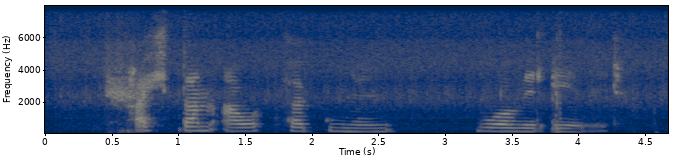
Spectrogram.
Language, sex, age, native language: Icelandic, female, 10, Icelandic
